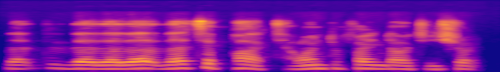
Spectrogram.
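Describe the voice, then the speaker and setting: A man's voice: on the high side, steady tone, fast talker, mellow, no echo, highs cut off. A young man from Zambia, a participant asking a question in an online meeting, earnest and repeating words as he finds his phrasing. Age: young adult. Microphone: video call.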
